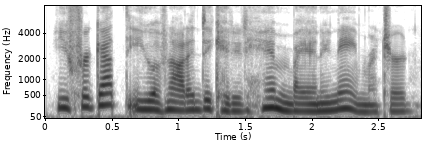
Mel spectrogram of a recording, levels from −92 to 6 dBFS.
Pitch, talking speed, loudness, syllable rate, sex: 170 Hz, 255 wpm, -18 LUFS, 6.4 syllables/s, female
